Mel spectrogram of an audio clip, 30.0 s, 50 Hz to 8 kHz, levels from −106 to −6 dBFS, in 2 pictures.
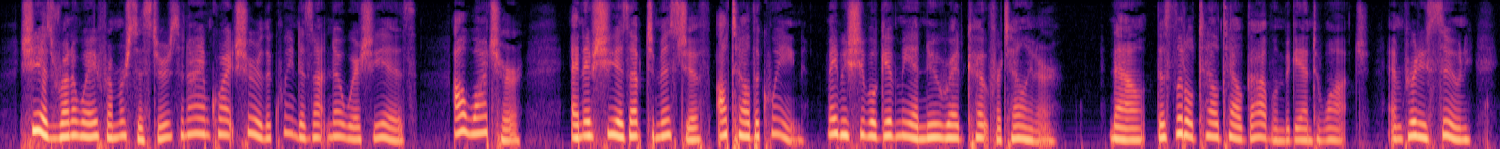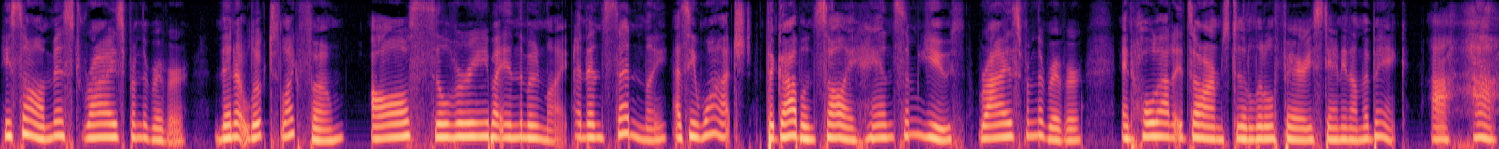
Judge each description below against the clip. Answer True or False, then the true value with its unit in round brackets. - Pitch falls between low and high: False (215 Hz)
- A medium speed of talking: False (215 wpm)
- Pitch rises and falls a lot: False (3.4 semitones)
